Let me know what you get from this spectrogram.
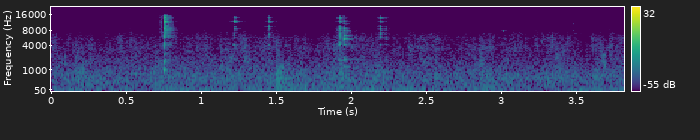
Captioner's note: metallic tapping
